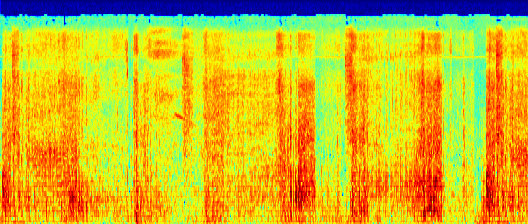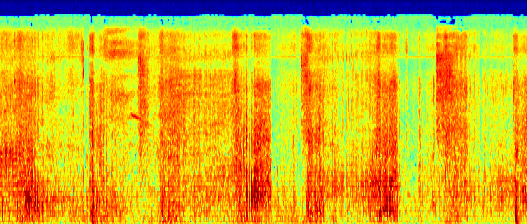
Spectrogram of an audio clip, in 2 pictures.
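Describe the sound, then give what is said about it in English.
Footsteps of a trekker crossing ice- and snow-covered ground in Antarctica: a steady, rhythmic run of gritty crunches and scrapes, fairly loud throughout, with no voices. “And this is the sound of Borge Alslan trekking his way across the ice and snow-covered surface of Antarctica”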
